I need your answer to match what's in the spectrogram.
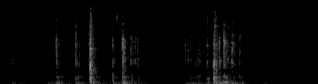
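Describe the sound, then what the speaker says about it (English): Bursts of keystrokes on a computer keyboard, close and clear, in two uneven runs separated by a short pause, with no voices. "you're just gonna type in whatever you need"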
